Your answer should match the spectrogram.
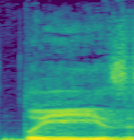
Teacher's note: സ അതും അതിൻ്റെ അലിഫും തർക്കീഖ് ചെയ്യേണ്ട അക്ഷരങ്ങളാണ്, തഫ്ഖീം അല്ല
